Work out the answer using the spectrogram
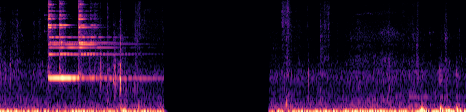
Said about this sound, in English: Give them a bell ring.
